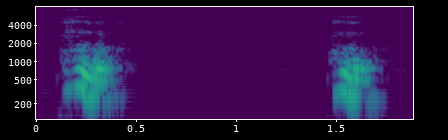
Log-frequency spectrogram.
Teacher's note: when saying pe the paper move because of strong air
